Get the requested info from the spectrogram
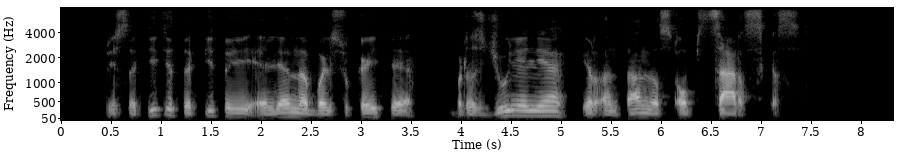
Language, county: Lithuanian, Marijampolė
